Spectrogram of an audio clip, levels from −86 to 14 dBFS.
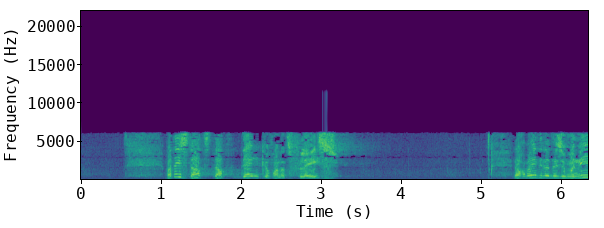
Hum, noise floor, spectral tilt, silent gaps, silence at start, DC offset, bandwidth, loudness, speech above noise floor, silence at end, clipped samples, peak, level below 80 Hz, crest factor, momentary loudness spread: none; -48 dBFS; -1 dB/octave; none; 0.55 s; under 0.1%; 6.4 kHz; -12 LUFS; 36 dB; 0 s; under 0.1%; 0 dBFS; -44 dBFS; 16 dB; 15 LU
